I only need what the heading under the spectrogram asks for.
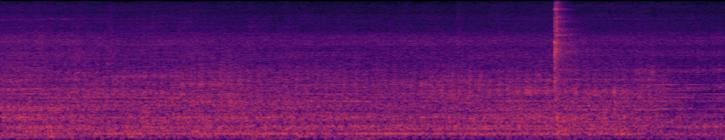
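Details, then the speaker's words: Old Monarch shop lathe after repair and cleaning, test run after the belt and clutch covers were refitted: steady even hum with no knocking or banging; normal running. "All right, don't hear nothing banging. I think we're good."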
